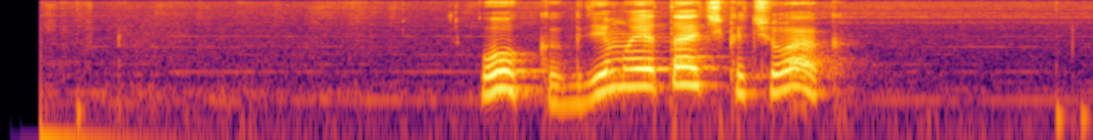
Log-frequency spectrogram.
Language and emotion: Russian, neutral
